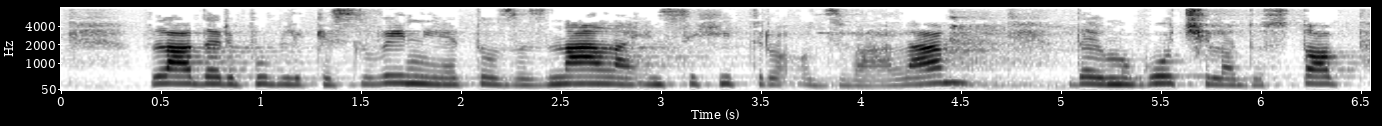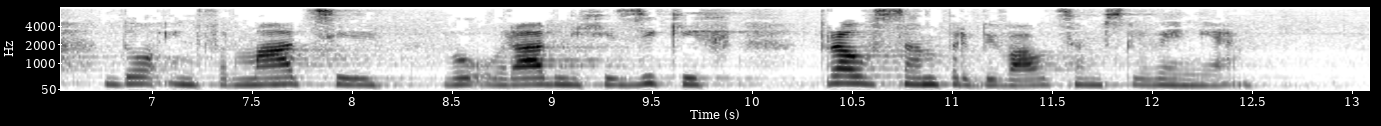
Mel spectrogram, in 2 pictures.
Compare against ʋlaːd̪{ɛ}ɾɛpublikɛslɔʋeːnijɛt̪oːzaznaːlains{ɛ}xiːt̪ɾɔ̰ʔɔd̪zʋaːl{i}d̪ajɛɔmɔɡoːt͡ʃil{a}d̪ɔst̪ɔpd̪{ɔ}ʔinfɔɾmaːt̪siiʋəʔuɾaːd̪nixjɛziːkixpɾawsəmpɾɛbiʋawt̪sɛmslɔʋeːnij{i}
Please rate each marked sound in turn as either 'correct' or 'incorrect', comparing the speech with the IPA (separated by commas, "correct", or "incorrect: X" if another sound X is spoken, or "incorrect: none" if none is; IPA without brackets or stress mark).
incorrect: a, correct, incorrect: a, correct, correct, incorrect: ɛ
